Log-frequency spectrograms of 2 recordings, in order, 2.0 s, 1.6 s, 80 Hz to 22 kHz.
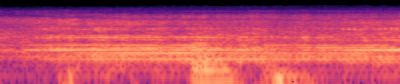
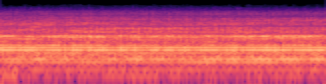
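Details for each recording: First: Mini 12 V DC booster pump package (about 4–5 LPM) with added on/off switch: steady electric hum with a faint whine continues with the outlet tap closed at the far end; pump keeps running instead of switching off. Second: Mini 12 V DC booster pump package with automatic pressure switch feeding a small tank 3 m high, two taps opened: steady, even motor hum with a few clean tones and no rattle or surging; pump running normally, modest pressure.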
